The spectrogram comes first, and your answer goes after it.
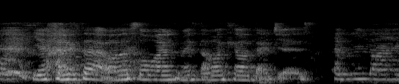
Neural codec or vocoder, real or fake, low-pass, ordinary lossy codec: vocoder, 44.1 kHz, 80 mel bands, Vocos; fake; 7.2 kHz; none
